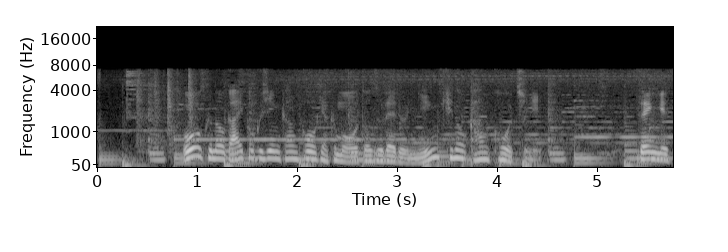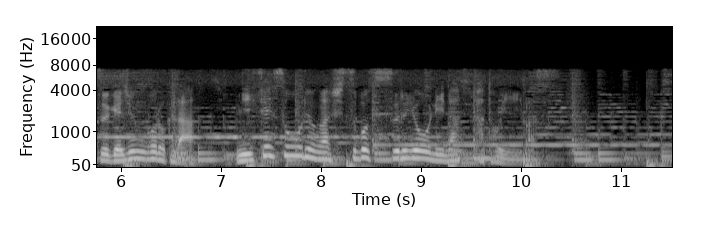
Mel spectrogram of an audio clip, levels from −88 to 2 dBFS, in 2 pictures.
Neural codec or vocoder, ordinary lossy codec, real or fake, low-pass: none; none; real; 7.2 kHz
